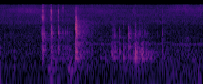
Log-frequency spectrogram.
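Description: A few faint clicks like keys tapping on a computer keyboard, with a faint voice murmuring briefly just after a second in.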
